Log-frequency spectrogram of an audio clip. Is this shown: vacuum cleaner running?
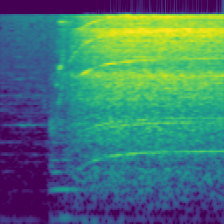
yes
